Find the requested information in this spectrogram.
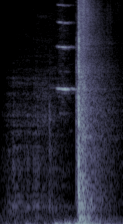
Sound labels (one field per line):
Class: window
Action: closing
